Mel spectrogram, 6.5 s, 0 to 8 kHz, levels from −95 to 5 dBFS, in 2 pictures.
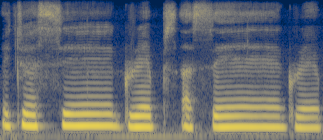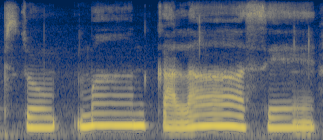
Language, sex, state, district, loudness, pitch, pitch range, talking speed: Nagamese, female, Nagaland, Kohima, -13 LUFS, 190 Hz, 180-210 Hz, 85 wpm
